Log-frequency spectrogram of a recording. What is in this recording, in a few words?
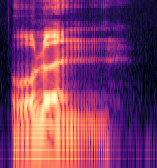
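"wu2 lun4", Mandarin Chinese; HSK4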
